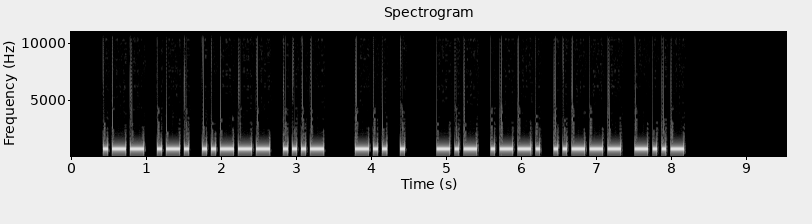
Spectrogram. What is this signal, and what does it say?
Morse code, heard as a keyed tone, about 21 wpm, 700 Hz. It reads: WR2V DE KP2X
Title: USA Callsign DE Callsign - 4 Characters - 20wpm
